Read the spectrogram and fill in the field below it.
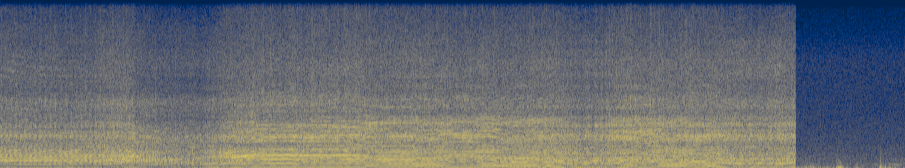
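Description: A chainsaw revs loudly and cuts through wood close by.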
